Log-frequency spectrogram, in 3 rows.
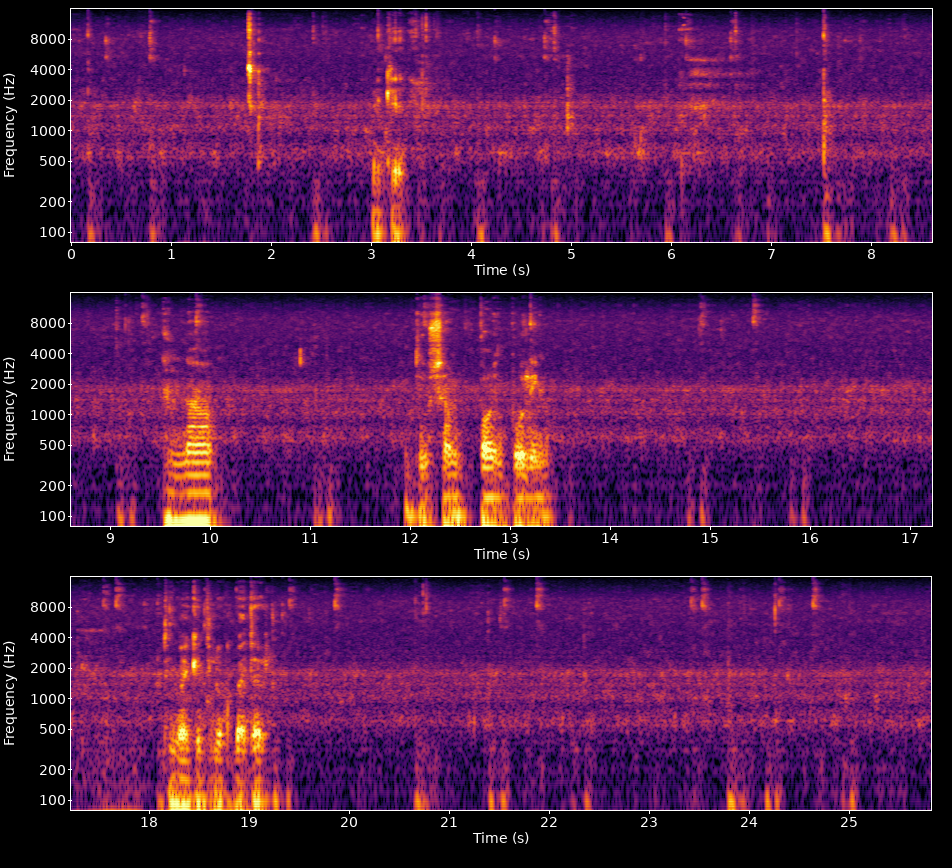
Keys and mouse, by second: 0.4-2.5 middle drag, 2.5 a, 3.5-6.5 middle drag, 3.5 z, 6.6 middle click, 7.2 middle click, 7.6 a, 8.3 a, 9.1 b, 11.1 g, 13.1 a, 14.8 b, 15.9 g, 18.8 a, 19.3 b, 20.7 a, 21.5 b, 22.3 g, 23.9 a, 24.2 b, 25.0 g.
